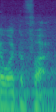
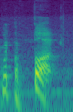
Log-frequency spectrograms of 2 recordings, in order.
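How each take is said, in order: First: Quoted confused listener. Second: Mock confused listener. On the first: Retold or imitated. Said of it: "if you said". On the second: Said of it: "Others is like".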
